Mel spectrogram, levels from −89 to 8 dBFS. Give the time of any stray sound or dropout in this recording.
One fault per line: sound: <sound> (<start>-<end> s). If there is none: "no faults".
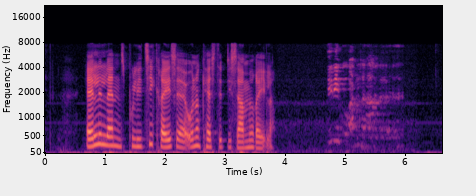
sound: laugh (4.7-6.0 s)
